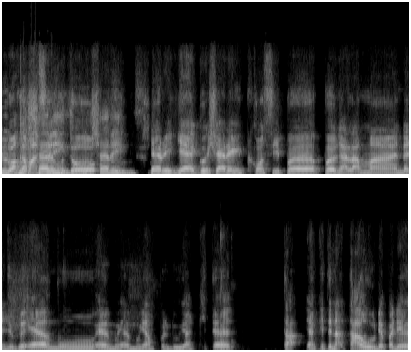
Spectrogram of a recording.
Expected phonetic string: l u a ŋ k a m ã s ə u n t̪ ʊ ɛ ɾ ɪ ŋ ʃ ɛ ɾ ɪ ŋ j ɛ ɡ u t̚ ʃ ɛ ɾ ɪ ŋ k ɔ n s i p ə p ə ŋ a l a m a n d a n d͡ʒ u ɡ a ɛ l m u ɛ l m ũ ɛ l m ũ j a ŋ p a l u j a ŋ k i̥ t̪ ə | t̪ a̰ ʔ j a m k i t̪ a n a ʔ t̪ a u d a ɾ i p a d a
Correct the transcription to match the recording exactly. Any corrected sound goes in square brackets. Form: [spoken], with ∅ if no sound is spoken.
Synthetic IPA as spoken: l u a ŋ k a m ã s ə u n t̪ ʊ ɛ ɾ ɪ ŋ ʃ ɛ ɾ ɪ ŋ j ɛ ɡ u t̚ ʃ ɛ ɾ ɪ ŋ k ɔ n s i p ə p ə ŋ a l a m a n d a n d͡ʒ u ɡ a ɛ l m u ɛ l m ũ ɛ l m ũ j a ŋ p [ə] l u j a ŋ k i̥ t̪ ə | t̪ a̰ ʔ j a [ŋ] k i t̪ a n a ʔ t̪ a u d a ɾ i p a d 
